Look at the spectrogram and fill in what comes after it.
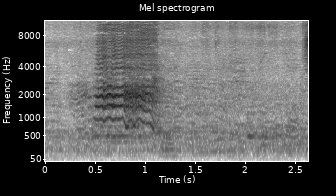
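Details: Young Bligon semi Jawa Randu goat, about twelve months old, kept for breeding in Java, Indonesia. One loud quavering bleat falls in pitch toward its end, followed by quieter talk.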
